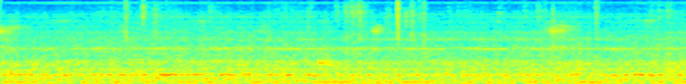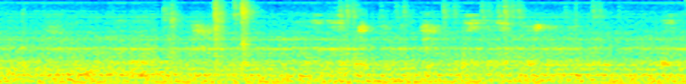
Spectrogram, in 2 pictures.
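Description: Freight train locomotive running at speed, heard from inside the cab: a steady low rumble with a held hum, and faint clicks and rattles on top.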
